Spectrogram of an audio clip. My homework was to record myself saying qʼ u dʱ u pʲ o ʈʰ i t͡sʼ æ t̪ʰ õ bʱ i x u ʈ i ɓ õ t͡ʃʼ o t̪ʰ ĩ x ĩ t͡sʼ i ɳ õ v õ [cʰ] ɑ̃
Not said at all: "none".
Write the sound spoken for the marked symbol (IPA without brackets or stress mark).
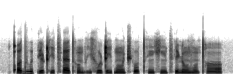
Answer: t̪ʰ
